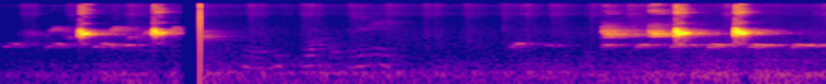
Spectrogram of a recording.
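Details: Straw-headed bulbul singing ropelan, a variation compared to Cucak Rowo combined with Cucak Jowo: two loud whistled notes, a sharp click, a pause, then a cluster of quick bright notes over a thin low tone.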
